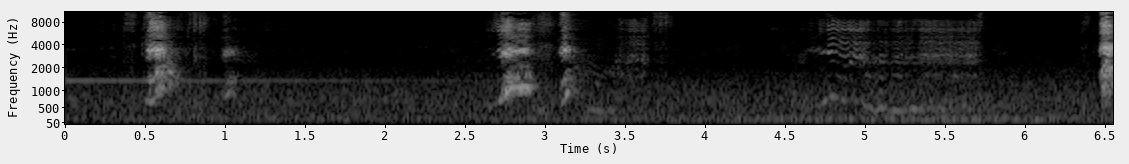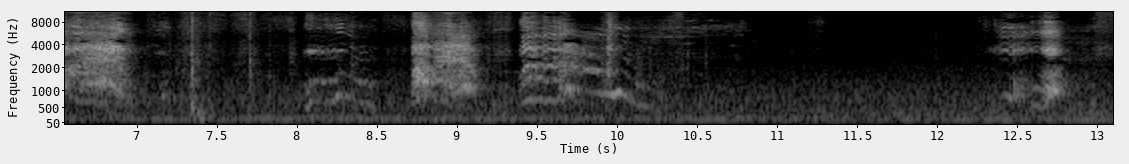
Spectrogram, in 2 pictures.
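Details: French Bulldog named Collette left outside alone and wanting to come in, giving short high whines and yips in scattered bursts with quiet gaps between them.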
